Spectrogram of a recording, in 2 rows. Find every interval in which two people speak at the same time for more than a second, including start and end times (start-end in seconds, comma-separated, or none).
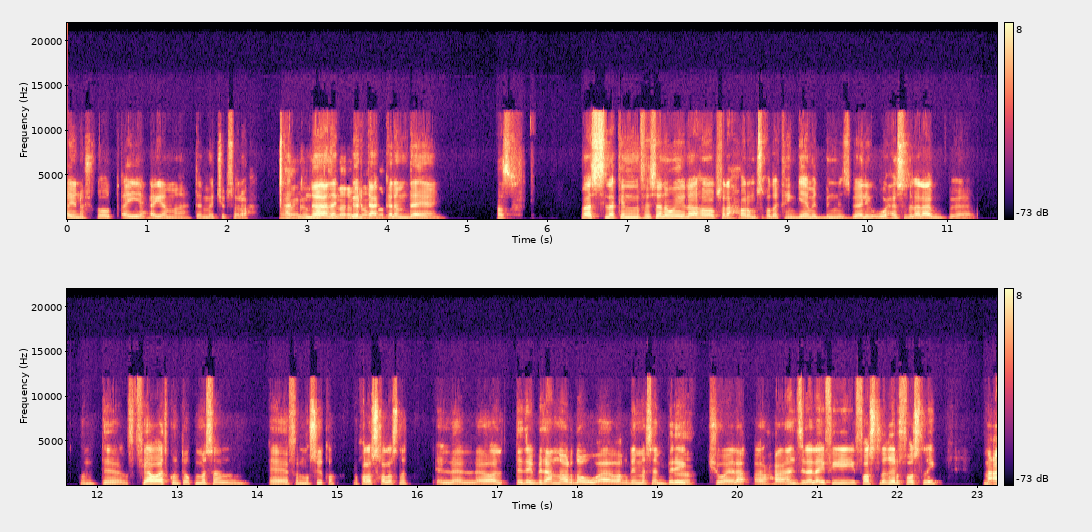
2.7-4.0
